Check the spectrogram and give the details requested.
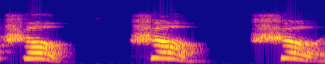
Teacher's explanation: और तेषा महम में जो श आ रहा है ना आपका, वो शलगम वाला आ रहा है, उसका भी उच्चारण की तरफ ध्यान देना। श श, जीभ फोल्ड हो जाएगी, श ज्यादा तालू को टच करेगी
